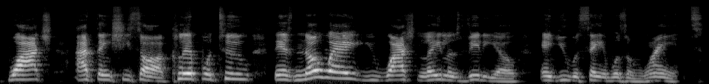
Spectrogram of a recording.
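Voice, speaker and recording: A woman's voice: a little high, sharp tone. A woman hosting a casual live reaction stream, talking in a blunt, profane and emphatic way. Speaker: livestream host.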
